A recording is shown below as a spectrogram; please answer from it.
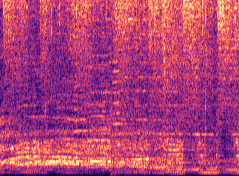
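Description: Live pit band playing a musical-theatre number, with electric guitar among the instruments.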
